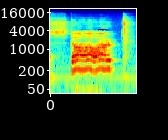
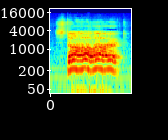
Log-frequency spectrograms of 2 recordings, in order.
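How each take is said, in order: First: The final T is released crisply and explosively. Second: The final T is weak or dropped. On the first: Listeners clearly understand the word. The speaker calls it right. "instead of start" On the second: Listeners are not sure what word is meant. The speaker calls it wrong. "you go start"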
